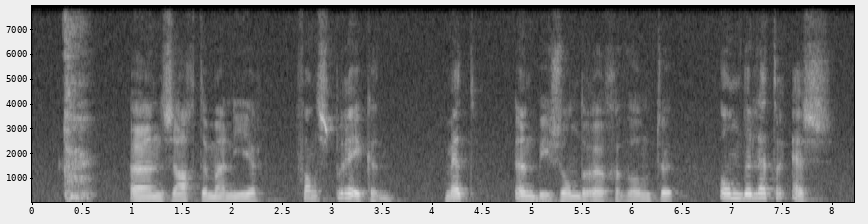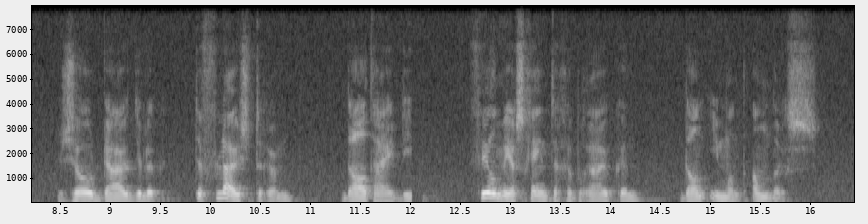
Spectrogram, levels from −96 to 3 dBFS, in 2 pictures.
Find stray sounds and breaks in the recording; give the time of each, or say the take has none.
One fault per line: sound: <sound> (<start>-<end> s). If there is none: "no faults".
sound: sneeze (0.2-0.7 s)
sound: dropout (12.0-12.1 s)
